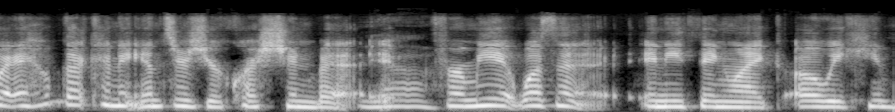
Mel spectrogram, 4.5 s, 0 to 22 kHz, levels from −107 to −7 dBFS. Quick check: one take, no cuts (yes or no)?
yes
